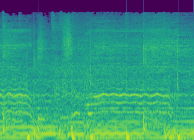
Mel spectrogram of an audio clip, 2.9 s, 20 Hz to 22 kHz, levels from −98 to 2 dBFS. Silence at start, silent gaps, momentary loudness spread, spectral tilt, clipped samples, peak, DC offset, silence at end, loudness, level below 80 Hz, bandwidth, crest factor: 0 s; none; 1 LU; -4 dB/octave; under 0.1%; 0 dBFS; under 0.1%; 0 s; -11 LUFS; -18 dBFS; 16.5 kHz; 10 dB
